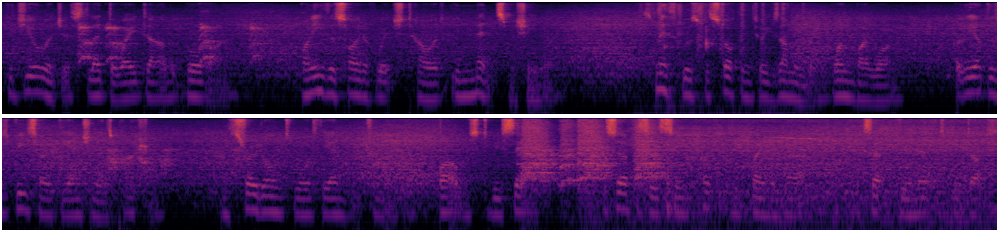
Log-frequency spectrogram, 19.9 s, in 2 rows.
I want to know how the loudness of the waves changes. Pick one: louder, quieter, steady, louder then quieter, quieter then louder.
louder.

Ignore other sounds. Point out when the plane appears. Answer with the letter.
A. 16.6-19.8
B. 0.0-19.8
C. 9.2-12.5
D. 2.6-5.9
A.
